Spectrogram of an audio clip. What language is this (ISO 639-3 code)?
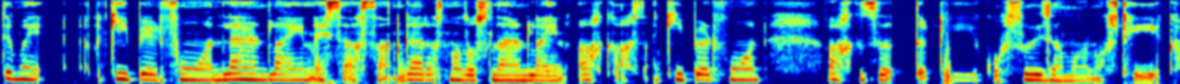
kas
